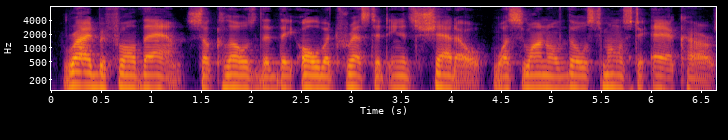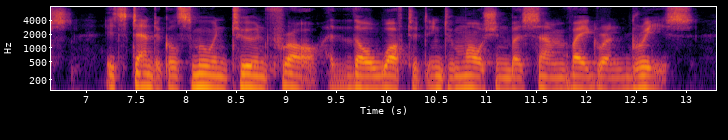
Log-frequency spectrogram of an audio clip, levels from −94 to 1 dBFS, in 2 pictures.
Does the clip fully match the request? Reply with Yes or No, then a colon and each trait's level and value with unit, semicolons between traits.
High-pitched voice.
No: low, 125 Hz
